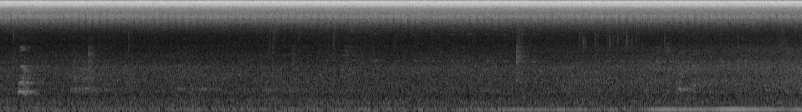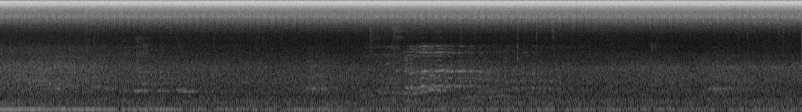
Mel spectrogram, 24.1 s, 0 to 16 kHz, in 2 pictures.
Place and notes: summer night ambience on the balcony of babica house
(SD702, Audio Technica BP4025)
Maribor, Slovenia, July 2012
